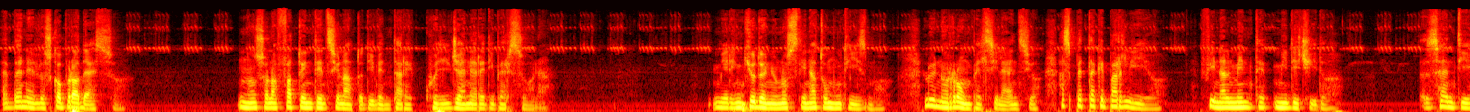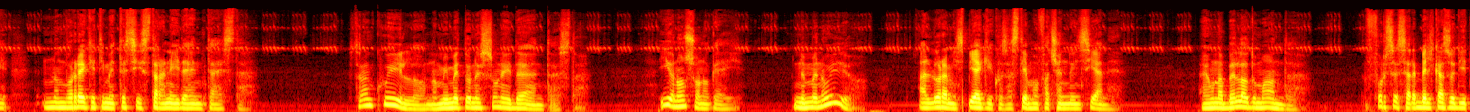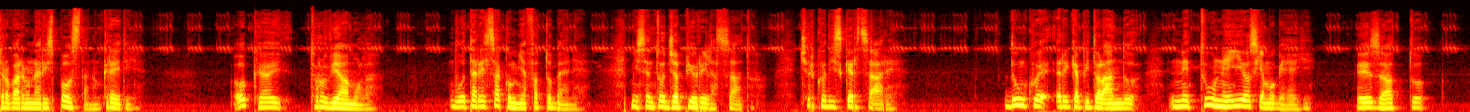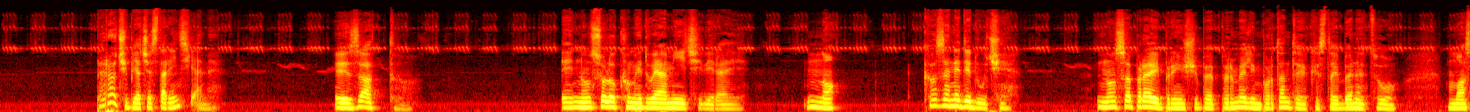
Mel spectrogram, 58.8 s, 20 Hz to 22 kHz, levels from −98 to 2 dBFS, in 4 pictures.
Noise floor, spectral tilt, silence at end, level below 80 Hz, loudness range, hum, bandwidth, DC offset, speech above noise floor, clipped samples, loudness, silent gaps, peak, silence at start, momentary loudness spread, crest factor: -51 dBFS; -5.5 dB/octave; 0 s; -40 dBFS; 4 LU; none; 16.5 kHz; under 0.1%; 30 dB; under 0.1%; -22 LUFS; none; 0 dBFS; 0.05 s; 17 LU; 22 dB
